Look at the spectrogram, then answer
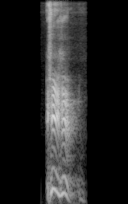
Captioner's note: clears throat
